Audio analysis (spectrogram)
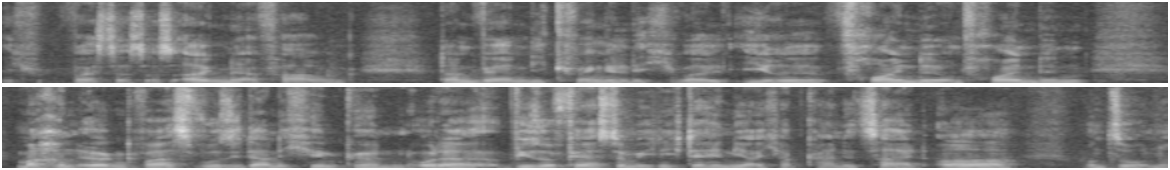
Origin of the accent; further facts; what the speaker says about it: Schleswig-Holstein, Germany; moved away as an adult; also born or lived in Wendland; now in Hitzacker, Germany; als Schleswig-Holsteiner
